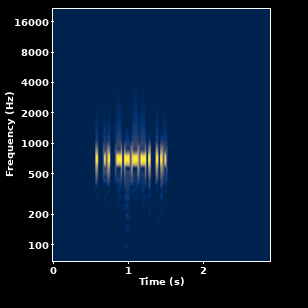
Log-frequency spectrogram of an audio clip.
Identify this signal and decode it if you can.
Morse code, heard as a keyed tone, about 44 wpm, 690 Hz. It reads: EI9S
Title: DXCC-100 Call Signs - 4 Characters - 45wpm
